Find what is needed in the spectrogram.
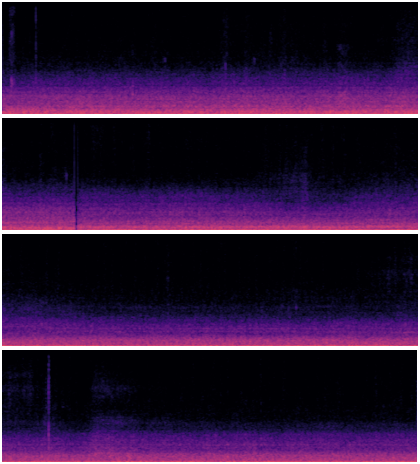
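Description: Double-decker coach bus driving on a highway, its steady low rumble heard from inside the passenger cabin, growing a little louder about halfway through.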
